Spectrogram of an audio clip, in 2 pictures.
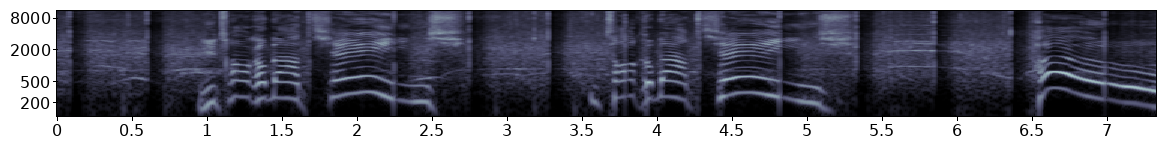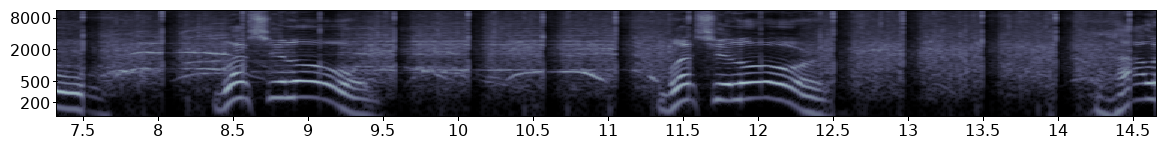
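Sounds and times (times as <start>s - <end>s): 
large crowd clapping: 0.0s - 14.6s
speech: 0.9s - 2.9s, 3.6s - 5.4s, 6.6s - 7.7s, 8.4s - 9.6s, 11.4s - 12.6s, 14.4s - 14.6s
man's voice calling out loudly: 1.0s - 2.8s, 3.6s - 5.4s, 6.5s - 7.6s, 8.4s - 9.5s, 11.3s - 12.5s.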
